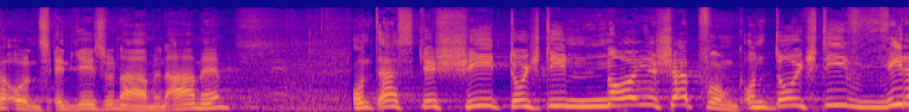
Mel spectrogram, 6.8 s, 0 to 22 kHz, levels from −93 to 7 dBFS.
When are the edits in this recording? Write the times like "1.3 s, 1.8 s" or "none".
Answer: 2.6 s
